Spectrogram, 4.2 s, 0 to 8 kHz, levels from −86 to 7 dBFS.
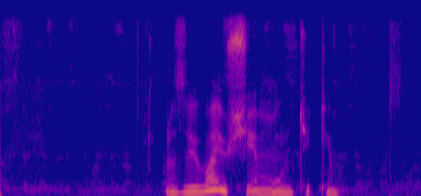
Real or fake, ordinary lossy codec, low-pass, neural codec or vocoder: real; AAC, 48 kbps; 7.2 kHz; none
